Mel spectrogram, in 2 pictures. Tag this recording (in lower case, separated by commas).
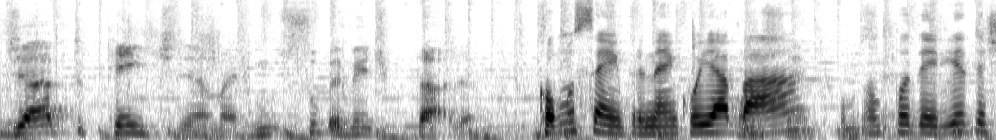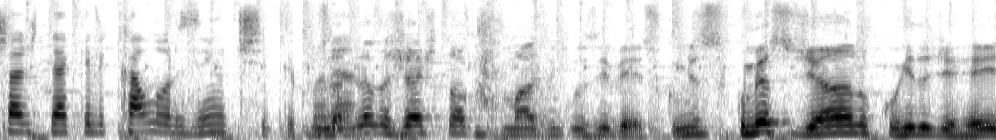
music, inside a large room or hall, speech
